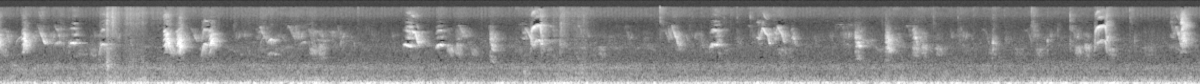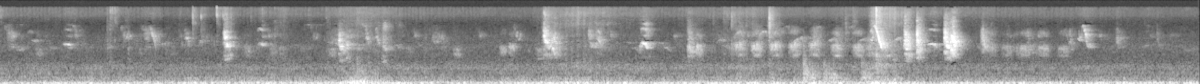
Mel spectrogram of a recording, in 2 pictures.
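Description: Small birds chirping: short, scattered calls throughout, with busier flurries now and then and the loudest near the end, over a faint low rumble.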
